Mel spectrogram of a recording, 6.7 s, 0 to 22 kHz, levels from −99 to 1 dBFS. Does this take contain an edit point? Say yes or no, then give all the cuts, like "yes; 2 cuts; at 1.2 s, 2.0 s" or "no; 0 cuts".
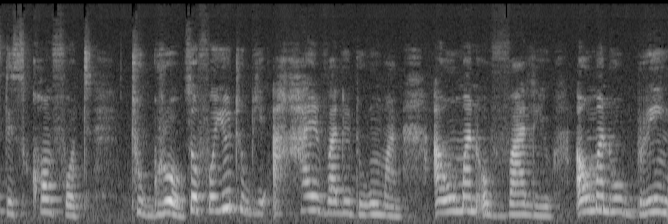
yes; 1 cut; at 1.8 s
